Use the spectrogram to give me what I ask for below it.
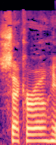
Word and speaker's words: Sekiro: Sekiro, yeah.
